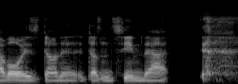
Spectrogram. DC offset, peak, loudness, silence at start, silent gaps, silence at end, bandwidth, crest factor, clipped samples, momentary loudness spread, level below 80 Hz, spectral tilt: under 0.1%; -14 dBFS; -30 LUFS; 0 s; 1.75-1.92 s; 0 s; 12.5 kHz; 16 dB; under 0.1%; 7 LU; -76 dBFS; -4.5 dB/octave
